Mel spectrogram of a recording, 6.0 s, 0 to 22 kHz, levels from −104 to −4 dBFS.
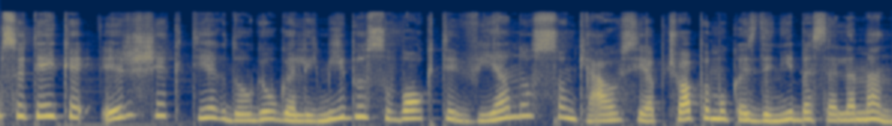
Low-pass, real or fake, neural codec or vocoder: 14.4 kHz; fake; vocoder, 44.1 kHz, 128 mel bands every 256 samples, BigVGAN v2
